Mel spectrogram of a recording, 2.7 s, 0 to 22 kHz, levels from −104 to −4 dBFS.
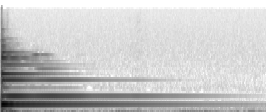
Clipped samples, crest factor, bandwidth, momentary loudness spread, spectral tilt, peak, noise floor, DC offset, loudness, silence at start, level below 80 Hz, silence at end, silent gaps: under 0.1%; 24 dB; 7.4 kHz; 26 LU; -5 dB/octave; 0 dBFS; -62 dBFS; under 0.1%; -23 LUFS; 0 s; -54 dBFS; 1.55 s; none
